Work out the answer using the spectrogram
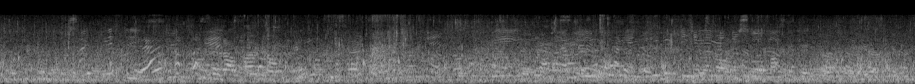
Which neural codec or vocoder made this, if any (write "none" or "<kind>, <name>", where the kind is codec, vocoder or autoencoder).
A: none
